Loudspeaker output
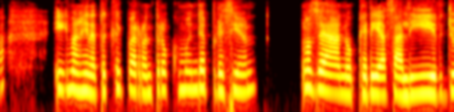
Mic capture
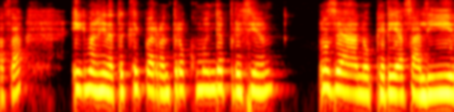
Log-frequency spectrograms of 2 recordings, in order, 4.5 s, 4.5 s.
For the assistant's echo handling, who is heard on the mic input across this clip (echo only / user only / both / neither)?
echo only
